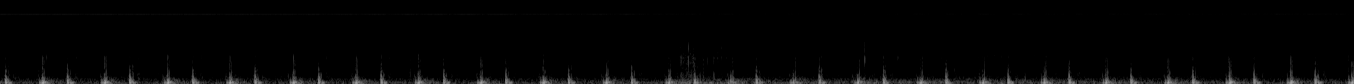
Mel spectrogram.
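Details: Own heartbeat recorded with the fan off, shortly after it became unusually thumpy: loud, regular strong low thumps at about 97 a minute with a faint steady hum behind; heart sounds.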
